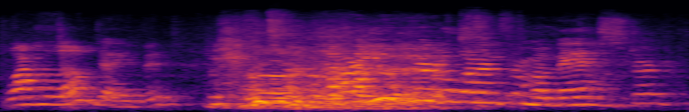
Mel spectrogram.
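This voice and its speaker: A woman's voice: high voice, lively intonation, moderate pace, a loud crowd. A woman playing a boastful, chummy suburban dad, a self-styled grill master, in a comic play reading. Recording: noisy, echoey, distant mic.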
